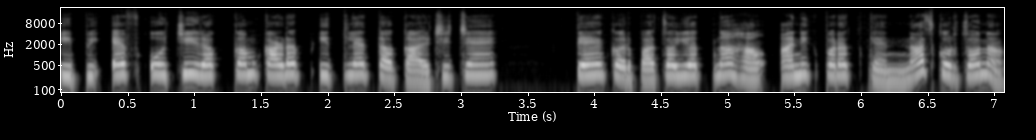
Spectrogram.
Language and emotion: Goan Konkani, disgusted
